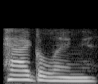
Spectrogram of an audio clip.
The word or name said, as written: haggling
